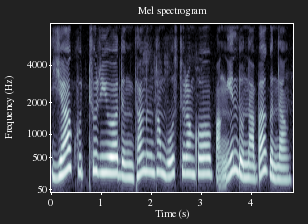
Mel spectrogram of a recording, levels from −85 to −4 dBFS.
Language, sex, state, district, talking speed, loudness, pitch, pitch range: Garo, female, Meghalaya, South Garo Hills, 100 wpm, -15 LUFS, 245 Hz, 210-265 Hz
